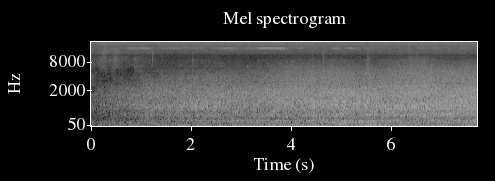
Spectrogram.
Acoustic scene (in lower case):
residential area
